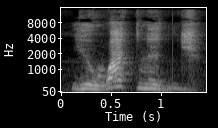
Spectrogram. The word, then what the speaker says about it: UACNJ: visit our website please i pronounce it you act ninj everyone after me you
